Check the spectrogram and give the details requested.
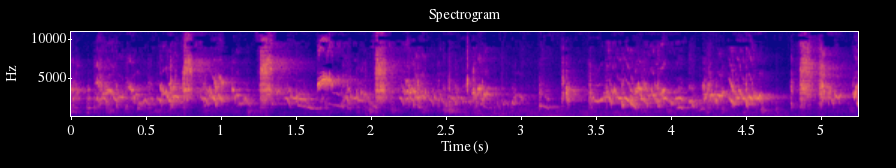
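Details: Budgerigars kept as pets chatter in quick bursts of scratchy warbles and short rising squeaks, the calls tumbling over each other in a lively flock sound.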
